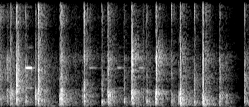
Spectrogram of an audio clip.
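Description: A small audience clapping, with the individual hand claps distinct and irregular.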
